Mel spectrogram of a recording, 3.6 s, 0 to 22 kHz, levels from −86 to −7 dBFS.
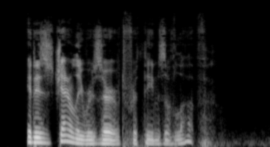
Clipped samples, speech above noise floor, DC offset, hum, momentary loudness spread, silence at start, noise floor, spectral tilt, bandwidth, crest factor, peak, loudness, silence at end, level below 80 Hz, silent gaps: under 0.1%; 37 dB; under 0.1%; none; 14 LU; 0.35 s; -65 dBFS; -6 dB/octave; 13.5 kHz; 18 dB; -10 dBFS; -28 LUFS; 0.8 s; -54 dBFS; none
